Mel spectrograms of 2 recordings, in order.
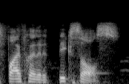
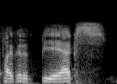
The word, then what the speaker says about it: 500px: So the proper pronunciation is 500 pixels, but if you want to call it 500px, that's fine, because I'm doing the same like almost every other day, unfortunately.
